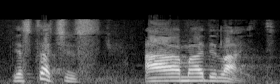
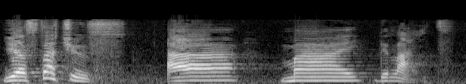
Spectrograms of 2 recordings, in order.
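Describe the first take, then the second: First: Said in the usual way. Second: Solemn, drawn-out reading of the verse; unhurried formal recitation of scripture; slow scripture reading. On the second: Shown as a demonstration. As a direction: read the verse slowly and deliberately, each word given weight. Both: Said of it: "verse twenty-four reads".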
